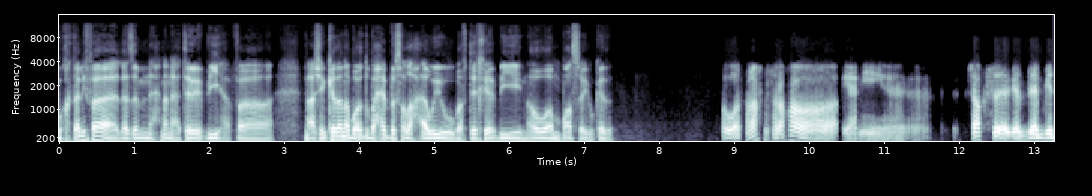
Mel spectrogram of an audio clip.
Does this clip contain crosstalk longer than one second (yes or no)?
no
